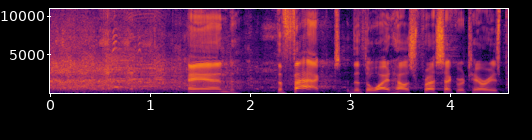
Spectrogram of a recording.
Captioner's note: laughter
